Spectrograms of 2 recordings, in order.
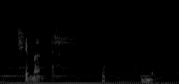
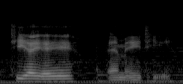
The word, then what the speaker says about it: Tiamat: When the Queen of Dragons is mentioned, it you is spell that? almost always is Tiamut. Tiamat. And I am gonna double check mine. I'm pretty sure that's it. But... M-A-T, yeah. M-A-T. Yep, T-I-A-M-A-T.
